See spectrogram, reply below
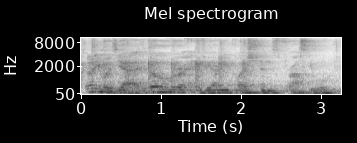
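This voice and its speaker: A man's voice: mid-range voice, fast, gravelly, music in the background. A young man from Nashville, fronting a band and telling a rambling, self-deprecating story between songs on stage. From Nashville, USA. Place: large concert club stage. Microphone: stage vocal mic through PA. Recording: echoey live concert hall from far off.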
